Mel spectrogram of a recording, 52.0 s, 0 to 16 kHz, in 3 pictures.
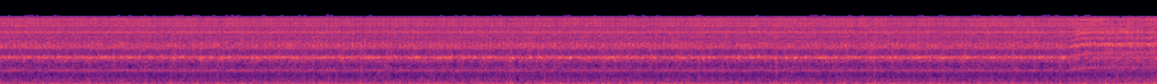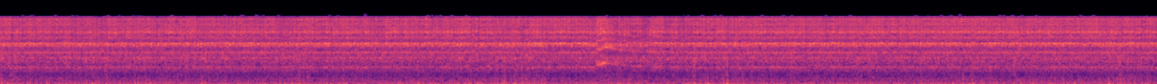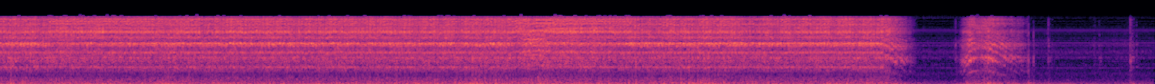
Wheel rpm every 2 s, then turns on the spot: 160, 160, 170, 160, 160, 160, 160, 160, 190, 200, 200, 200, 200, 210, 200, 200, 200, 200, 200, 200, 200, 200, 200, 190, 70, 20.
48-52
